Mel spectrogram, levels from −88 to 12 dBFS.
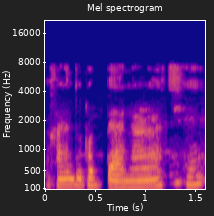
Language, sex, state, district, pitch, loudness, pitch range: Bengali, male, West Bengal, Kolkata, 160 Hz, -21 LUFS, 150-170 Hz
